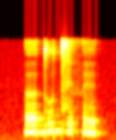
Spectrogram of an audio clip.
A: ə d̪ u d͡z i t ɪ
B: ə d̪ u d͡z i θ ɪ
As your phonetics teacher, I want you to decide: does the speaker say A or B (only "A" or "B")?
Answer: B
